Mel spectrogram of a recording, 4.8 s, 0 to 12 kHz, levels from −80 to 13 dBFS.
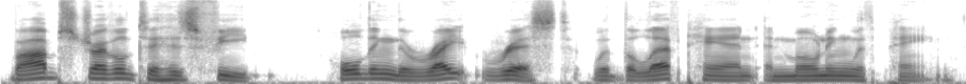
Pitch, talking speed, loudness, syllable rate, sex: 130 Hz, 210 wpm, -20 LUFS, 4.7 syllables/s, male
